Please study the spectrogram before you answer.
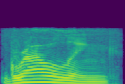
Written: growling

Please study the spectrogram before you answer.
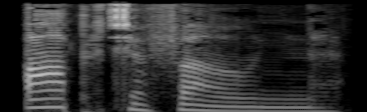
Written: optophone

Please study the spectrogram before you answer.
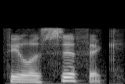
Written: felicific

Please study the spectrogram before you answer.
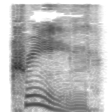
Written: creamlike

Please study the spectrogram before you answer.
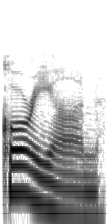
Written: chorion

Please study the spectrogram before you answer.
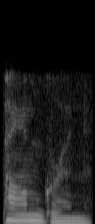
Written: Palmgren

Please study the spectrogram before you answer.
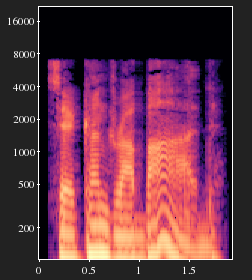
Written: sikandarabad

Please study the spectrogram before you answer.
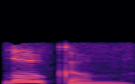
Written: locum

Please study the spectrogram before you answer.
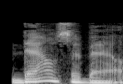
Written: dowsabel

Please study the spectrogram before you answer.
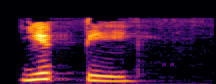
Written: yippy

